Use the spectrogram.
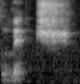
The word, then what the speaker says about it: lich: undead look toward it lick I never asked one never met one uh there have I I've always pronounced Lich give it that Soft C as opposed to the hard C if we're done investigating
